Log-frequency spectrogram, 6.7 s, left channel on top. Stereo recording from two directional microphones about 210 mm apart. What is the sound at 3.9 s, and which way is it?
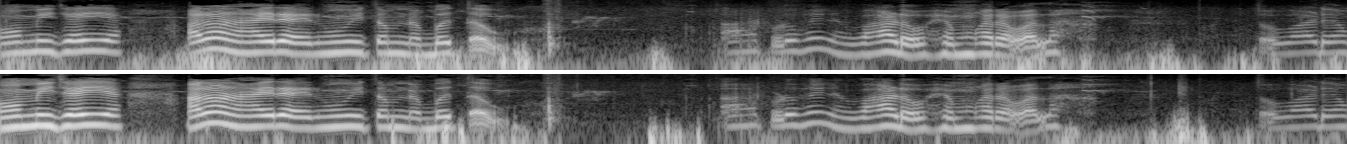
Speech, 25° right (ahead or behind).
